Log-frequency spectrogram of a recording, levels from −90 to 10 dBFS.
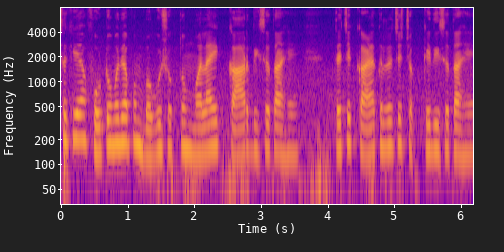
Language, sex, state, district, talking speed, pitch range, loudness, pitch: Marathi, male, Maharashtra, Washim, 185 wpm, 140-170 Hz, -17 LUFS, 150 Hz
